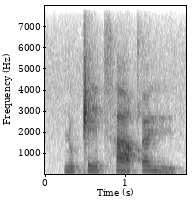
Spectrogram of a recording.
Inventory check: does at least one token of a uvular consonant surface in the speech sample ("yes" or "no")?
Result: yes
